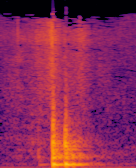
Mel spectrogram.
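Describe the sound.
A basket tipped over with a garden hoe makes two quick, soft thunks close together, then a short low decay fading out.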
